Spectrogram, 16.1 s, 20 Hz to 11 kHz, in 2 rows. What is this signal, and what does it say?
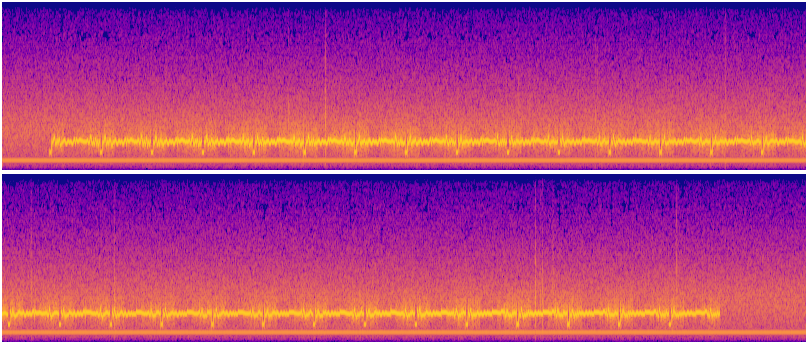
SSTV (slow-scan television), PD 120, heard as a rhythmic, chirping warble, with static crashes and a steady whistle near 690 Hz.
